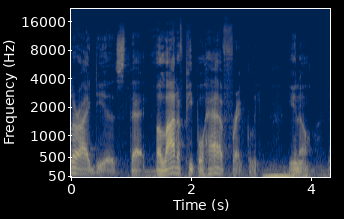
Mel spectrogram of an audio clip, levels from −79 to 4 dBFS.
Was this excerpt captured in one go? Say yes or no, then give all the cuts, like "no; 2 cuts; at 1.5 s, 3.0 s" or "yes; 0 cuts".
no; 1 cut; at 1.3 s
